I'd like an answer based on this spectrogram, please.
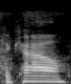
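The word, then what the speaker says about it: Dekal: properly so that we can fix any incorrect pronunciations. DeCal. He'll prove it here. My name's DeCal.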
